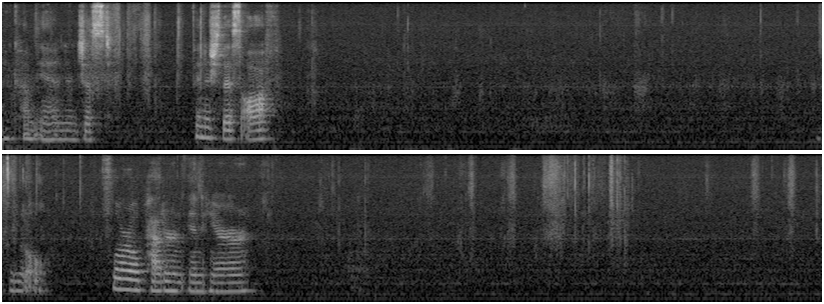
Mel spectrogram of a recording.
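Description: A pen scratches lightly on paper.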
